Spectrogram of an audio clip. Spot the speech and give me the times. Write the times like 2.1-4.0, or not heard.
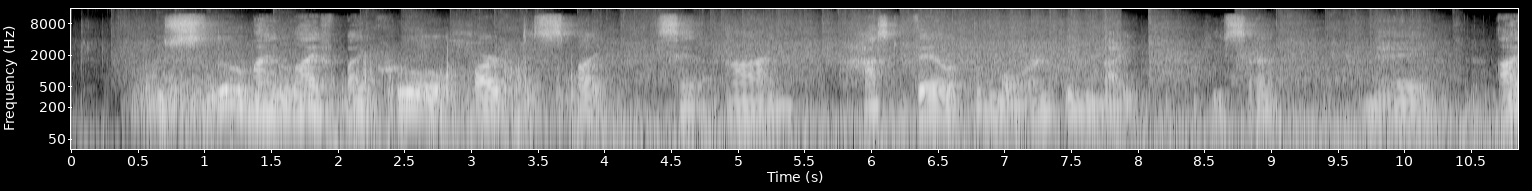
0.1-10.8.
